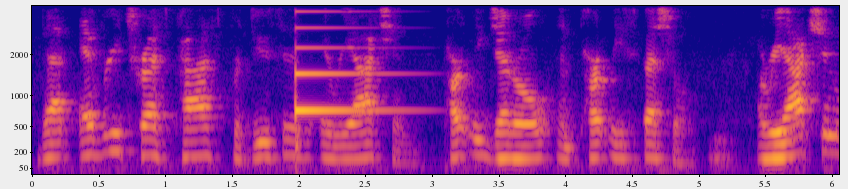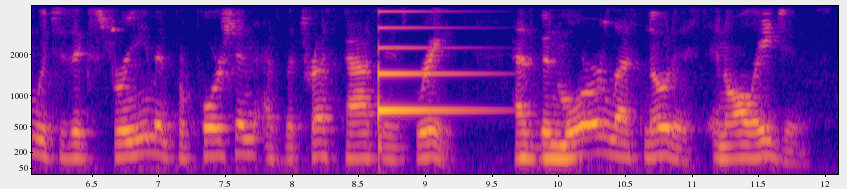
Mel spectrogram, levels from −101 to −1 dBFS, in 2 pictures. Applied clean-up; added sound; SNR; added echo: none; Piano; -4 dB; none.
